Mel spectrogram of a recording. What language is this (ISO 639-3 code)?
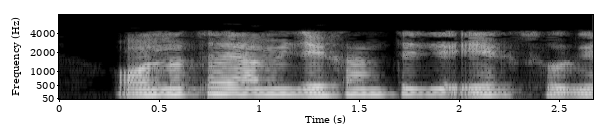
ben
